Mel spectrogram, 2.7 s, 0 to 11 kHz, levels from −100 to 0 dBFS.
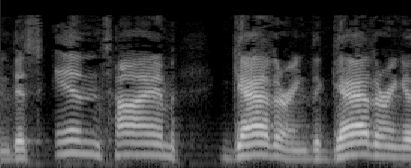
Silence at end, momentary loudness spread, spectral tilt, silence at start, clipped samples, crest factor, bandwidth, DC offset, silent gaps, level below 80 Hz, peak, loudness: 0 s; 12 LU; -5.5 dB/octave; 0 s; under 0.1%; 20 dB; 8.6 kHz; under 0.1%; none; -76 dBFS; -10 dBFS; -29 LUFS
